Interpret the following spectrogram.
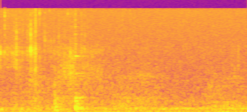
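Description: Faint handling of cooked crab by hand: a few soft clicks and crackles of shell and meat being pulled apart in the first second, then only a faint low hum.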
